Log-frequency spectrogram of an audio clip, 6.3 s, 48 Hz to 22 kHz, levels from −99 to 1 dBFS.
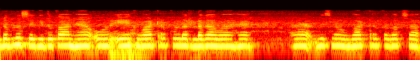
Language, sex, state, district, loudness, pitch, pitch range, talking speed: Hindi, female, Rajasthan, Bikaner, -16 LUFS, 210 Hz, 210-215 Hz, 160 wpm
